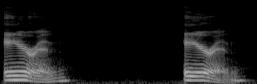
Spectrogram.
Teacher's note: The first vowel is the vowel air, though I guarantee you'll hear some variation of that specific vowel depending on which region you're living in. And the second syllable is schwa n, or a syllabic n.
